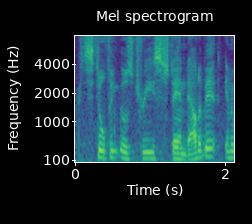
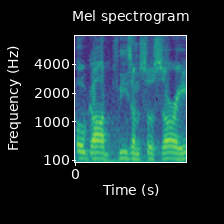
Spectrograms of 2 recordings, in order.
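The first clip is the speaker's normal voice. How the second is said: normal talking voice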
